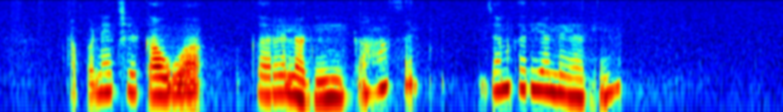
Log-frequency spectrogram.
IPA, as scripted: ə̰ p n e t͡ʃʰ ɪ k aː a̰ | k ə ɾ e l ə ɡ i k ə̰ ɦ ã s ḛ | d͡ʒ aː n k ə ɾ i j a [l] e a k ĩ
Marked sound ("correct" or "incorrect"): correct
